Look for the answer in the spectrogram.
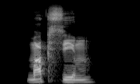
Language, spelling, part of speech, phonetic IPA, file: Russian, Максим, proper noun, [mɐkˈsʲim], Ru-Максим.ogg
- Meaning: a male given name, Maksim, from Latin, equivalent to English Maximus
